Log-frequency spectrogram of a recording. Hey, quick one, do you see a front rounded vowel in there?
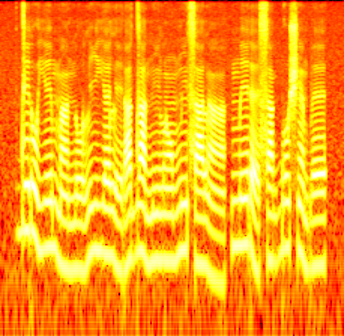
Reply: no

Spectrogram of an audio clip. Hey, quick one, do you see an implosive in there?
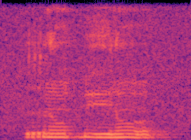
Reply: yes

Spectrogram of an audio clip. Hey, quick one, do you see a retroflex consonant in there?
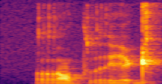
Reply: yes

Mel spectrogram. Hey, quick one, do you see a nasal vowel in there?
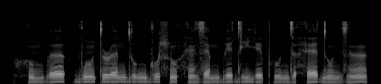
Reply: yes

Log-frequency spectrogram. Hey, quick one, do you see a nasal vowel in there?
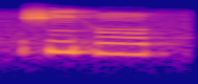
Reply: yes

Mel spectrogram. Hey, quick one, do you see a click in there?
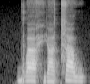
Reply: no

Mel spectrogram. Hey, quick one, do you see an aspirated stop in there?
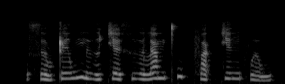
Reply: yes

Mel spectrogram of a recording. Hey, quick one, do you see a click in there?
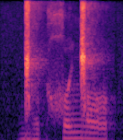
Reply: yes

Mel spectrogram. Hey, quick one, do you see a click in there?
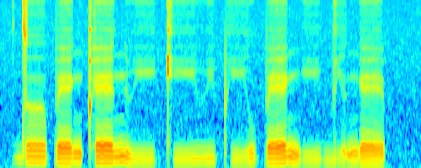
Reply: no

